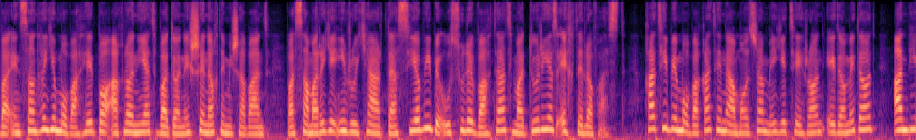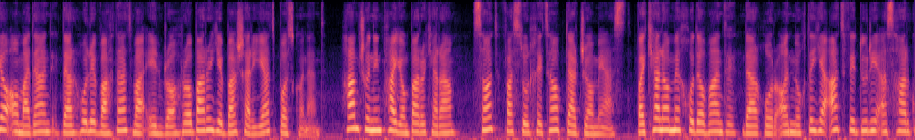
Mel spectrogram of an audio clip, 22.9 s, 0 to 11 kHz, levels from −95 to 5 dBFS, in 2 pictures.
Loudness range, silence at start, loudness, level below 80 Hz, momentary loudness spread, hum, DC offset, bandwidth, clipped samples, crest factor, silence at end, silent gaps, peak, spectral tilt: 3 LU; 0 s; -17 LUFS; -42 dBFS; 8 LU; none; under 0.1%; 10.5 kHz; under 0.1%; 16 dB; 0 s; none; 0 dBFS; -5.5 dB/octave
